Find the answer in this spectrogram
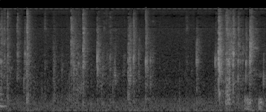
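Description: Crinkling and crackling of a plastic-foil blind-bag toy packet as it is worked open by hand, in irregular sharp crackles with a louder burst about three seconds in.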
